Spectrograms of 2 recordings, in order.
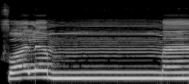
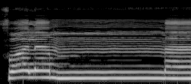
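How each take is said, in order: No difference in how they are said.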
